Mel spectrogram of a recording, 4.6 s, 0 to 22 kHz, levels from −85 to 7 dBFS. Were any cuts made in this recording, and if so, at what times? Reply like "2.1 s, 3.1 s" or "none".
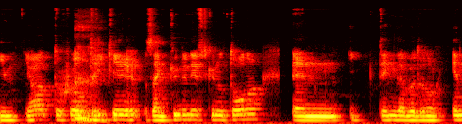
2.8 s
